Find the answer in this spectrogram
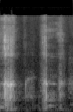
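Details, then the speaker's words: Adult imitating the heavy, high-rate breathing of someone asleep on the back: a loud, rough, snore-like breath, contrasted with gentle nasal breathing on the side; snoring-type heavy mouth breathing. "the noise of someone's breathing when they're asleep I think is called snoring that's what it is"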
